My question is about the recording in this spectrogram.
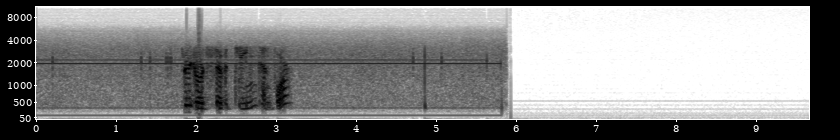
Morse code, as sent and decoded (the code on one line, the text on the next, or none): none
